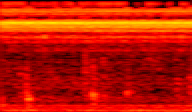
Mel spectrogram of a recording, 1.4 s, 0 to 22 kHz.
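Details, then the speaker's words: ProMariner ProTech battery charger, powered for 20 minutes after seeming dead: steady low buzz with thin high whine and faint chirps, sounds as if something is burning inside; abnormal, cause unknown. "it almost sounds like something's funky and burning in there so it's been on for 20 minutes and I tested it wasn't doing anything now it's doing something but that doesn't sound good"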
